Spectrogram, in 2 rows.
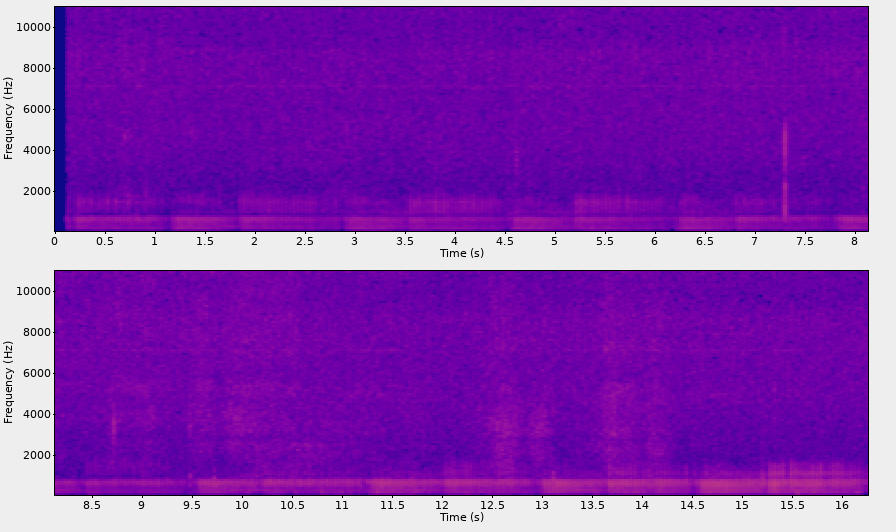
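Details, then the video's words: A 5-month-old male Munchkin-type kinkalow kitten purrs steadily while kneading his blanket, a low rumbling throb pulsing about three times a second. "munchkin kitty purrs/kneads blankie ☃ kinkalow kitten"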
